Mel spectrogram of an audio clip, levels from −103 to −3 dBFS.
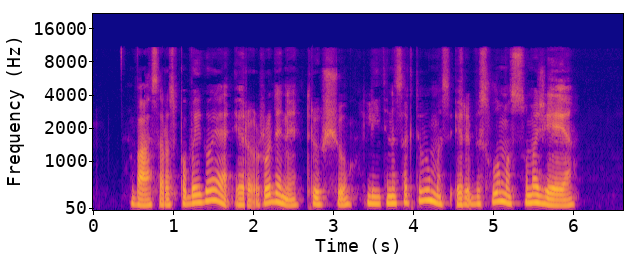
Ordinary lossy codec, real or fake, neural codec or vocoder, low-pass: AAC, 48 kbps; fake; codec, 24 kHz, 3.1 kbps, DualCodec; 10.8 kHz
